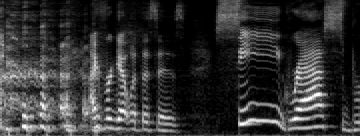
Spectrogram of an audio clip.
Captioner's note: group laughs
